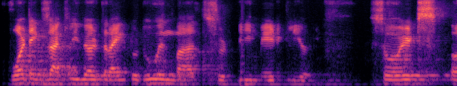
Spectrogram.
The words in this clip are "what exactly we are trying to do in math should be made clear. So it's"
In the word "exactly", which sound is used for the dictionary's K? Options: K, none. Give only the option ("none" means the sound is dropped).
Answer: K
